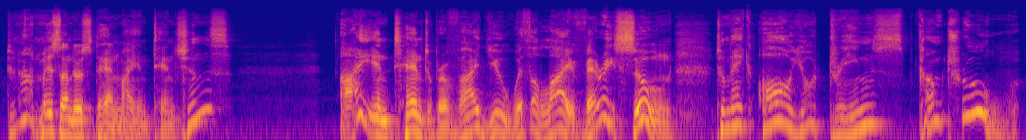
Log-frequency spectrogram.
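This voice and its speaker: A man's voice: a little high, huge pitch swings, slow, husky, exaggerated voice. An actor playing an arrogant, scheming 1910s businessman with haughty, formal diction in an audio drama. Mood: placating. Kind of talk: period audio drama acting.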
